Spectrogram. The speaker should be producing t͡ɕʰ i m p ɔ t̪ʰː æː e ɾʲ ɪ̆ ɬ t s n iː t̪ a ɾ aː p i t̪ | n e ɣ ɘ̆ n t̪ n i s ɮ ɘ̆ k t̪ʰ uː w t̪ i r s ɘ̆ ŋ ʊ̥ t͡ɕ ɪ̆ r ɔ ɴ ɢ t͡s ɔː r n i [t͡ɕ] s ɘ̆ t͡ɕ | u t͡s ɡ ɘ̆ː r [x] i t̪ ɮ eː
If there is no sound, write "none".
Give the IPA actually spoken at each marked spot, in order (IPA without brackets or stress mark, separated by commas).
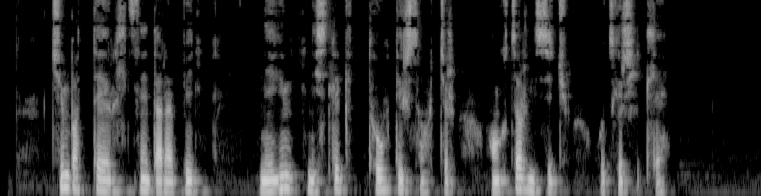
none, ʃ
